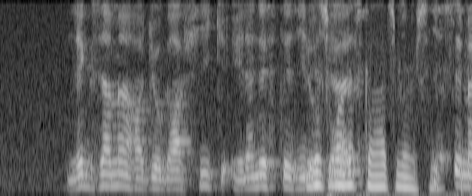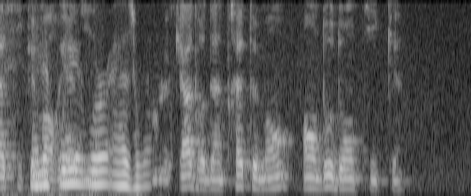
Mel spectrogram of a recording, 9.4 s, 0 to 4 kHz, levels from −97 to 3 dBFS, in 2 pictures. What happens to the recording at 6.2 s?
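Right around there the speech gets chopped down hard. Between 5.71 and 6.53 s the level dips, adding up to roughly half a second of affected sound, and the deepest dips are somewhere around 35 dB down, so it nearly vanishes. The likely cause is speech suppressed in double talk: with both ends talking at once, the echo canceller couldn't separate the near talker from loudspeaker echo and pulled everything down together.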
